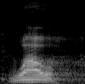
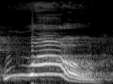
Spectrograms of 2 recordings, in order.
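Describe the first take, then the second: First: It is said flatly, with little emotion. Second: It is said excitedly, with strong emotion.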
